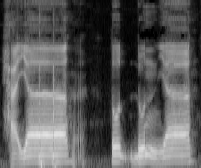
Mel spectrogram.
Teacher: Karena ada tanda nih ya, fathah berdiri. Mad tabi'i panjangnya 2 harokat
